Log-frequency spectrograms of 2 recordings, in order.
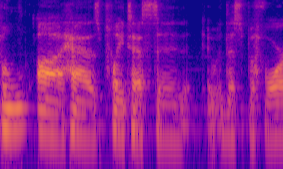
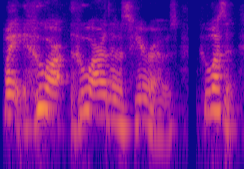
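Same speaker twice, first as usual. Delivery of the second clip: lightly voiced, higher curious onlooker; wondering townsperson; 8 semitones higher than usual. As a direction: play a puzzled bystander asking around. Voicing townsfolk asking about the heroes.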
